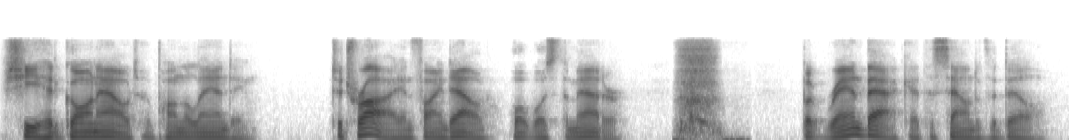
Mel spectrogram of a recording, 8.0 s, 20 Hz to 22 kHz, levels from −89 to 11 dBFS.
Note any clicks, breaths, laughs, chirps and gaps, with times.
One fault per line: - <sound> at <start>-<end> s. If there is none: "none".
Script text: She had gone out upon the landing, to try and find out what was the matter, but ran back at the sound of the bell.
- breath at 5.0-5.6 s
